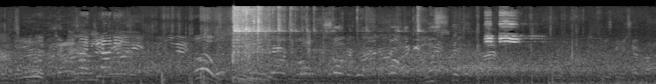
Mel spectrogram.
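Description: Open-air youth soccer match: scattered shouts and calls from players and sideline spectators over a steady low outdoor rumble, with a brief high-pitched tone about six seconds in.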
